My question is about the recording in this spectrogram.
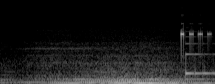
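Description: Logo sting sound effect: a low rumbling swell that builds, then a sharp, bright chime near the end that rings on and fades.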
